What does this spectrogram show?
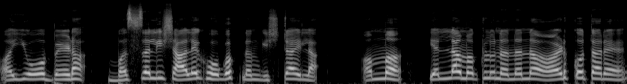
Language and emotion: Kannada, fearful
